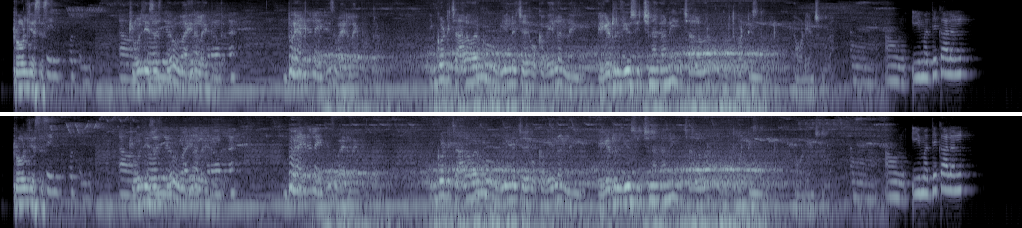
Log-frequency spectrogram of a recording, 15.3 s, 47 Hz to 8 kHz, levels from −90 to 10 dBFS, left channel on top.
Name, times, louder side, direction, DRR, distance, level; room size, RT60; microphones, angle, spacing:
voice 1, 0.2-0.7 1.9-3.4 4.2-5.7 6.4-11.6 11.9-12.5, left 1 dB, 55° left, 5 dB, 2.4 m, -31 dB
sound 1, 0.5-13.3, right 2 dB, 80° right, 8.0 m, -46 dB
voice 2, 0.7-1.4 1.8-3.5 4.3-5.3 7.1-7.5 8.6-8.8 11.2-11.5 12.7-14.4, right 1 dB, 15° right, 5 dB, 2.0 m, -35 dB
sound 2, 1.4-12.4, right 1 dB, 40° right, 2.5 m, -43 dB
sound 3, 4.5-12.1, equal, 5° left, 4.9 m, -33 dB
23.5 x 15.0 x 3.9 m, 0.38 s
head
